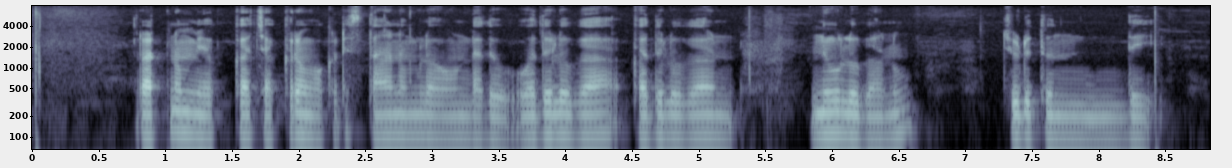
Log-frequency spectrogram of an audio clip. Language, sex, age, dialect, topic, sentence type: Telugu, male, 18-24, Southern, agriculture, statement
